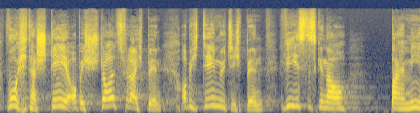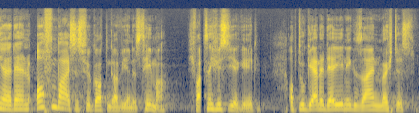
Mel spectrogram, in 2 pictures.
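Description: A man's voice: fairly high pitch, in a large hall. A man preaching a sermon in an earnest, conversational way, speaking directly to his listeners.

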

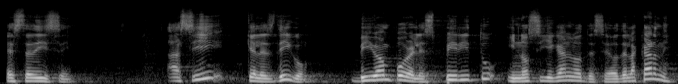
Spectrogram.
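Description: A man giving a church talk and reading Bible passages aloud in a measured way, often asking "right?". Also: fairly high pitch, animated, dark tone. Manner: measured, often tags "¿verdad?". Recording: long hall reverb.

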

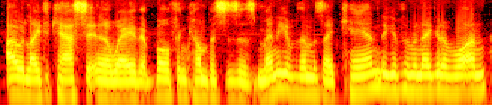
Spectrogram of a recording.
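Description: A man's voice: medium pitch, fairly even intonation, fast, gravelly, dark tone, no echo, lo-fi sound. Wry man explaining rules dryly. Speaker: player. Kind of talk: casual tabletop game talk.

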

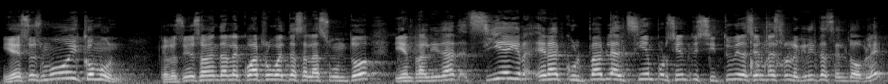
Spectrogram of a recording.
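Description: A man's voice: high-pitched, lively intonation, a little fast. A man teaching a religious class on raising children, speaking emphatically and putting questions to his listeners. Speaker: Torah teacher.

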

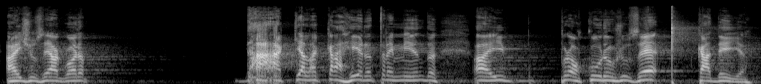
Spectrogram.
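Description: Fiery preacher in a big echoing hall. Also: male voice, sits high, takes it slowly, pauses often. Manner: impassioned, rising to shouts and dropping to mock-weary murmurs. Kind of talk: sermon. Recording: long hall reverb.

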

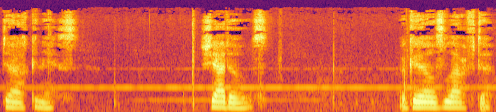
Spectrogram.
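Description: A woman reading a scripted first-person story in a hushed, measured way. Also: on the low side, level tone, slight background noise, low-quality recording.

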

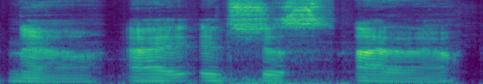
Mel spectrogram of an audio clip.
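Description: A man's voice: medium pitch, little pitch movement, slow, sharp tone, slight background noise. A man co-hosting a casual gaming podcast, talking in a critical, complaining way. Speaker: podcast co-host.

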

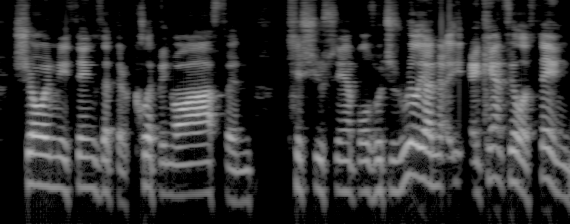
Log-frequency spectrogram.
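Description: Man, young adult, podcast co-host, bright forceful tone, animated storytelling, frequent laughter. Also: mid-range voice. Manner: animated, laughs often, acts out quoted voices. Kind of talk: casual storytelling chat.

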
